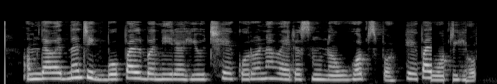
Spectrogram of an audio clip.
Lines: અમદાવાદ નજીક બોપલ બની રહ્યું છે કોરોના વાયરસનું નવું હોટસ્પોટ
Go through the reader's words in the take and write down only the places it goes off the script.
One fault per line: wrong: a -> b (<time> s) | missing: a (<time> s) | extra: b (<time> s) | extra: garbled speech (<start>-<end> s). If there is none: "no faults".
extra: garbled speech (4.0-4.8 s)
